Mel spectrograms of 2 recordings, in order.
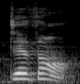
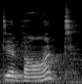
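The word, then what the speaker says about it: devant: the french word for in front of is devon that's how you say it spelled like devonte but we say devon good job our next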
